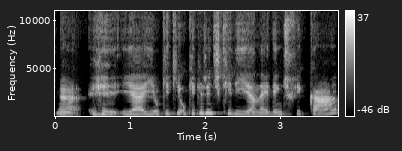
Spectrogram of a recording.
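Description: Here a woman talks with a high pitch at a moderate pace. Her intonation is lively. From Porto Alegre, southern Brazil. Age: 40s. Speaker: psychologist and researcher. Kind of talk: panel discussion.

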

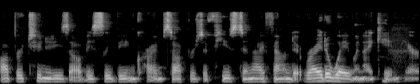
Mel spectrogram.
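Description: In a quiet background, a woman speaks with an American accent. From Massachusetts (Framingham, near Boston). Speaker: nonprofit CEO. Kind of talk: interview.

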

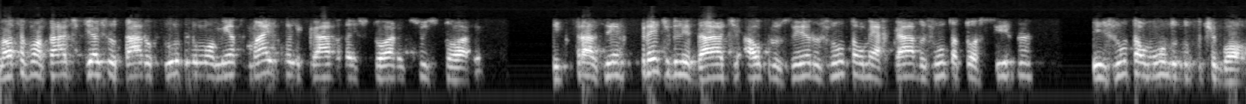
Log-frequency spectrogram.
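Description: The speaker talks at a moderate pace. Loudness swings widely, while the pitch varies in an ordinary way. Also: man, high pitch for a man. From Brazil, Belo Horizonte (Minas Gerais). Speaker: businessman and football club presidential candidate. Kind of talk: interview.

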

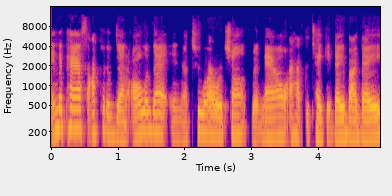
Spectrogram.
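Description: With a Southern US accent, the voice has a dark, mellow tone and ordinary pitch variation. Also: woman, dry, close sound with no echo. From US South, Georgia. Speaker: ministry leader and mom. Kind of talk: casual chat, faith conversation.

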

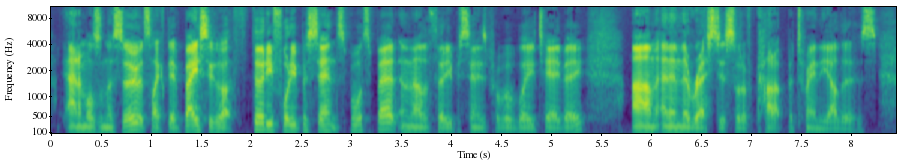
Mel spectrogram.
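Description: A man with an Australian accent at a medium pitch, very fast pace, ordinary pitch variation and a bright, sharp tone, in a very clean, silent recording with a dry, close sound and no echo. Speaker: journalist. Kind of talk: casual chat.

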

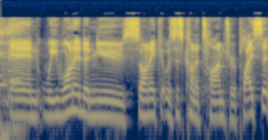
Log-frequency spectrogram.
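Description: A man with an Australian accent and a bright, sharp tone, at a moderate pace with fairly even intonation, against a quiet background. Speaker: radio producer and podcast host. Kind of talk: casual chat.

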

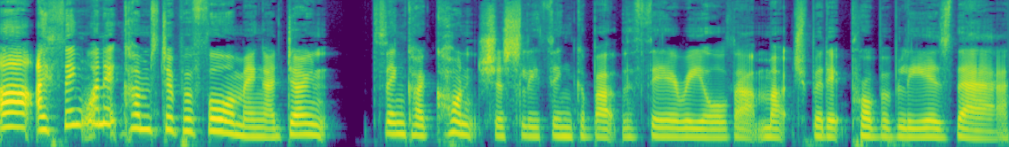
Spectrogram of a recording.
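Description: A woman in a British accent, medium-pitched with a bright, sharp tone, fairly quick pace and lively intonation, on a very clean recording with a silent background and a dry, close sound with no echo. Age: 30s. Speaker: comedian and author. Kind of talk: interview.

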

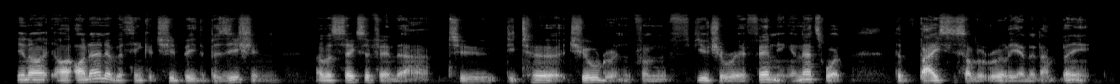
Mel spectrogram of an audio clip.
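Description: Talking at a moderate pace, a man uses an Australian accent. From Queensland, Australia. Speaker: former prisoner and abuse survivor advocate. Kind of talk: interview, life story. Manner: animated.

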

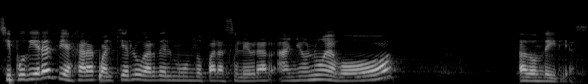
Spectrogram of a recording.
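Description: At a fairly slow pace, a woman speaks in an unremarkable speaking voice. Her pitch is medium, with ordinary variation. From Mexico, Tamaulipas. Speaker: podcast co-host. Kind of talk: casual chat.

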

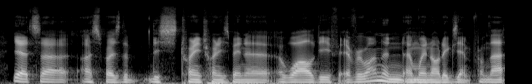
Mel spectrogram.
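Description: Over a very clean recording with a silent background, a man talks at a very fast pace in a fairly low pitch with ordinary pitch variation. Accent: Australian. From Brisbane, Australia. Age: 20s. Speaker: charity co-founder. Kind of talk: interview. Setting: office.

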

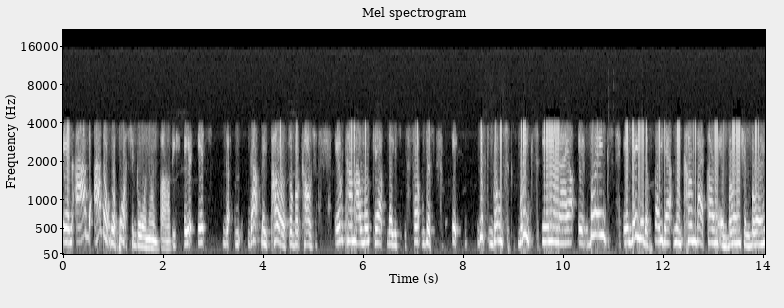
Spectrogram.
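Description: Loudness stays very even as a woman speaks at a high pitch with lively intonation. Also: moderate pace. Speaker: caller. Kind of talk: call-in talk radio. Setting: phone call. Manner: halting.

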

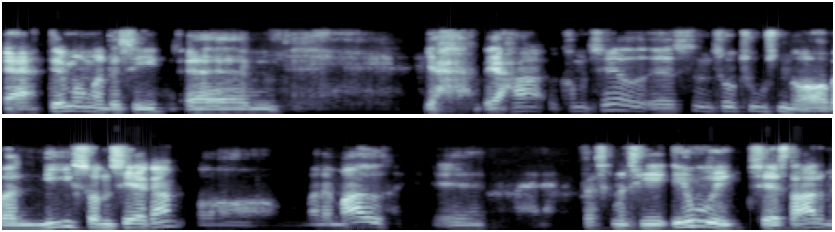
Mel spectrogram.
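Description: Very slow speech with long, frequent pauses, ordinary pitch variation and big swings in loudness. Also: man, medium pitch for a man. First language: Faroese (speaking Danish). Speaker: football commentator and correspondent. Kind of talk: radio interview. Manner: halting, many fillers.

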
